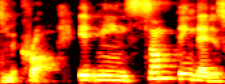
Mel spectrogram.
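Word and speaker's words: מקרא: A mikra, rather pronounced, the Hebrew word is mikra.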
